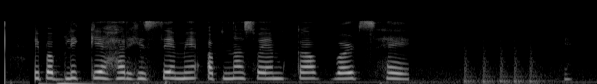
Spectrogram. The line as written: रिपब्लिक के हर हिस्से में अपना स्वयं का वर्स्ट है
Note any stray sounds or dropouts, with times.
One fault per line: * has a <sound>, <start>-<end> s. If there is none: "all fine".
* has a thud, 4.6-5.6 s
